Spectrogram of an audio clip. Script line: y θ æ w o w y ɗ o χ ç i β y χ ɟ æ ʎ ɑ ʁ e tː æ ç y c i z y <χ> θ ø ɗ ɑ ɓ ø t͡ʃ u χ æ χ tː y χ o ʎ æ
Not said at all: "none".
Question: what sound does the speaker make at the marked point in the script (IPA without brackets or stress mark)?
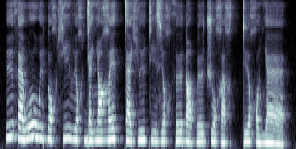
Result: χ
